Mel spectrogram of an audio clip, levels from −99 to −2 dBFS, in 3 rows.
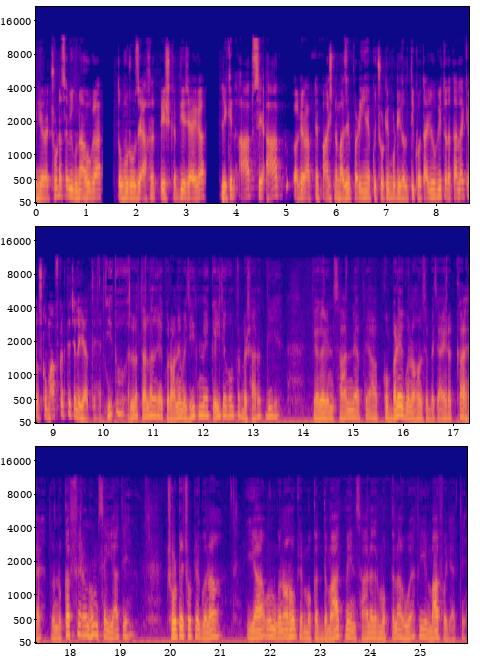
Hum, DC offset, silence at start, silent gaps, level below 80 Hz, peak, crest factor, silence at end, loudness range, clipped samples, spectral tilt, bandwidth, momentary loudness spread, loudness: none; under 0.1%; 0 s; 1.34-1.55 s, 3.42-3.66 s; -50 dBFS; -12 dBFS; 18 dB; 0 s; 2 LU; under 0.1%; -6.5 dB/octave; 11.5 kHz; 8 LU; -30 LUFS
